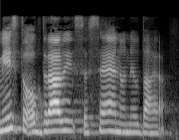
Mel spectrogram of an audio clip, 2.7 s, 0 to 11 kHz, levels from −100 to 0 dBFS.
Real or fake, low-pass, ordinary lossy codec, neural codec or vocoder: fake; 7.2 kHz; MP3, 48 kbps; codec, 16 kHz, 2 kbps, X-Codec, HuBERT features, trained on balanced general audio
